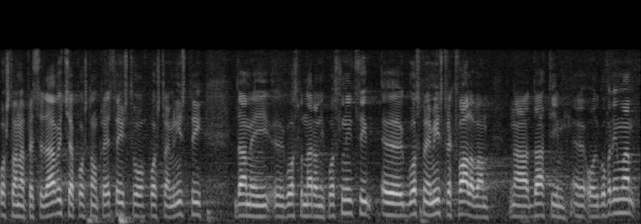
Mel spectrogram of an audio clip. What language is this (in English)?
Serbian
